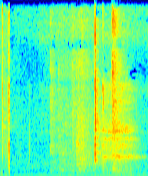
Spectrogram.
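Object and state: Hollow-sounding baked bread loaf.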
